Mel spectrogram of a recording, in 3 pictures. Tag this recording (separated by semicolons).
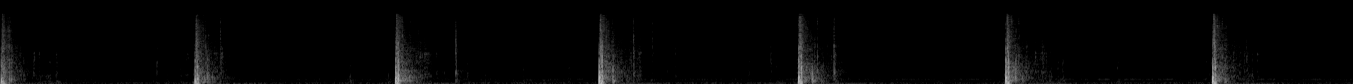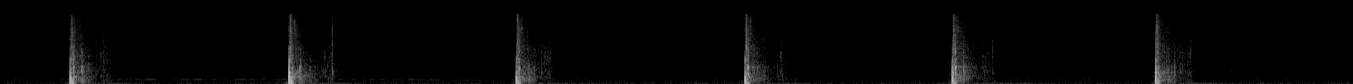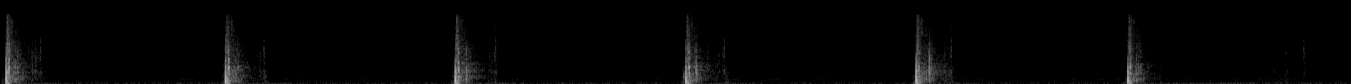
breathing; breath; inhale; steps; paper; cornflakes; exhale; box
